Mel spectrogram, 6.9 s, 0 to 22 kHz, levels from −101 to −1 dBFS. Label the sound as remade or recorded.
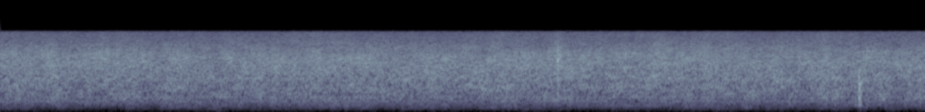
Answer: remade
